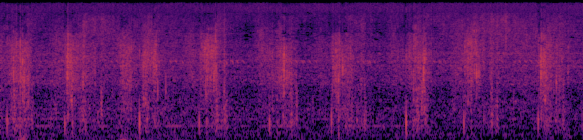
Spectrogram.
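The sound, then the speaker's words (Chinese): A video game character walks through Fontaine near a sculpture with a notice board: a steady series of light footsteps at an even pace, each step a soft, crisp tap, with a couple of heavier thumps early on and no voices. “OK，那我们再在这边走一走啊，突然发现这边这个雕塑旁边啊也有一个告示牌儿。”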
